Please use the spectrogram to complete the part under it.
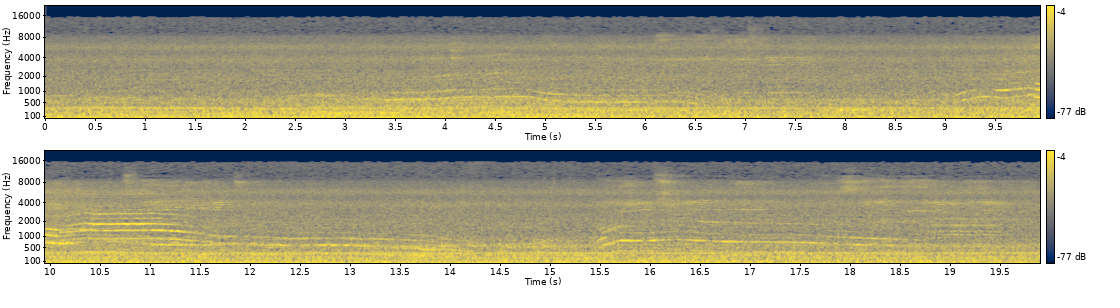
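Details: Fighting cats heard through heavy low rumbling noise, with sliding, wavering yowls, the strongest a rising then falling wail near the middle, followed by fainter drawn-out howls.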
